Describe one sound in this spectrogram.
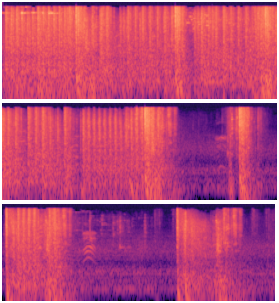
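Rifle fire rattles in rapid bursts, with loud single shots.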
